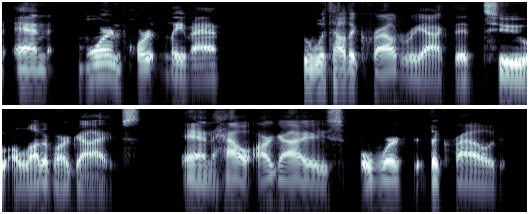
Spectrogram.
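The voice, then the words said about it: Hoarse, worn-out voice. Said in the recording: “I'm tired. My voice is all but gone”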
